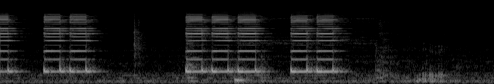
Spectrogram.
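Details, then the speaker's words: Anaesthesia ventilator workstation starting up in adult VC mode: three bursts of rapid, high-pitched alarm beeps, with room noise. "O2 sensor का इसलिए failure error आ रहा है क्योंकि हमने इसका अभी कैलिबेट नहीं किया है।"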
